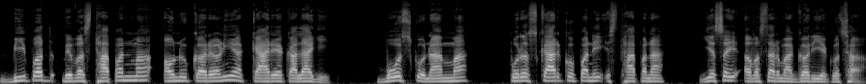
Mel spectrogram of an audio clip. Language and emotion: Nepali, neutral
